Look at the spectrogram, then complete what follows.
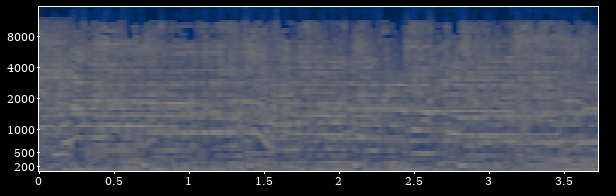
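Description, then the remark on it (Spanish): A studio audience gives a loud, sustained burst of cheering and yelling, dense and continuous for several seconds, with whoops rising over a steady roar of the crowd. “El canal uruguayo y aplausos, por favor.”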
